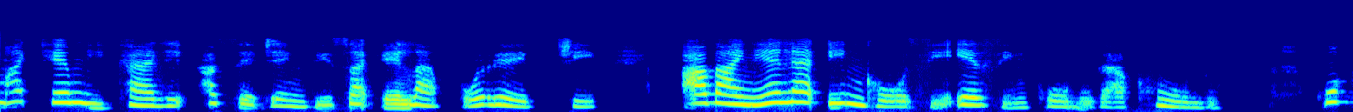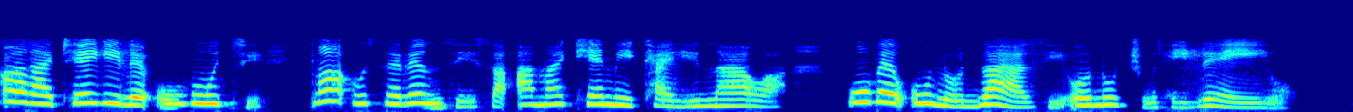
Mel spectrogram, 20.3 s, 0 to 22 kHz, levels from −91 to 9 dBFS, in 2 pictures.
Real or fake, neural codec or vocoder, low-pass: fake; codec, 16 kHz, 0.5 kbps, X-Codec, HuBERT features, trained on LibriSpeech; 5.4 kHz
